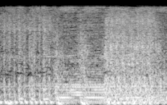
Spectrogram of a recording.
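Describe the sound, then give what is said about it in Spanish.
Gunfire in a radio drama as a man dashes frantically into the street while shooting: a dense, loud rattle of rapid shots that runs without pause through the whole clip. “se lanza hacia la calle en carrera frenética mientras dispara.”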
